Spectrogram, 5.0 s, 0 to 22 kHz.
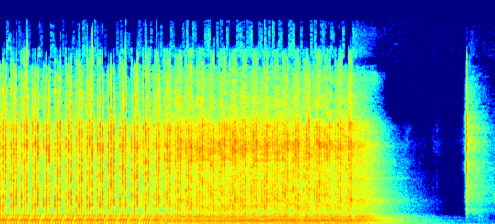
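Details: Flood-damaged Yamaha FZ6 Fazer after cleaning the intakes and flushing the oil. It runs with an uneven, ragged beat for a few seconds, then dies away; rough running after the flood. The owner later found water in the fuel; the cause is not otherwise confirmed.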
